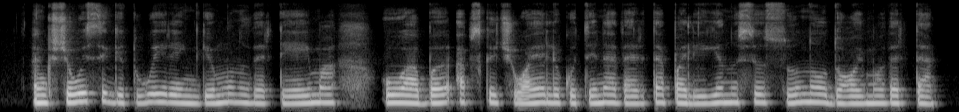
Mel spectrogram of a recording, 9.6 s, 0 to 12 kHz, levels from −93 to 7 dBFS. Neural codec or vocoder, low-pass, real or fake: none; 10.8 kHz; real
